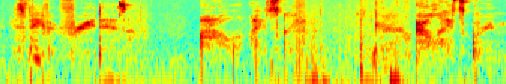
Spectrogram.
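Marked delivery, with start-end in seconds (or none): none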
